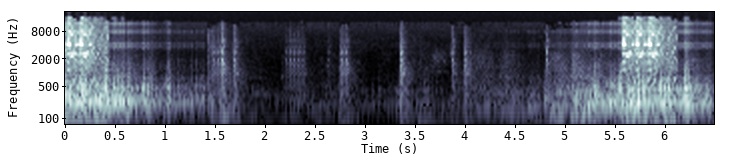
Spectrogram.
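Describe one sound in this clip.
A heavy ball rumbles as it rolls along a wooden track.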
